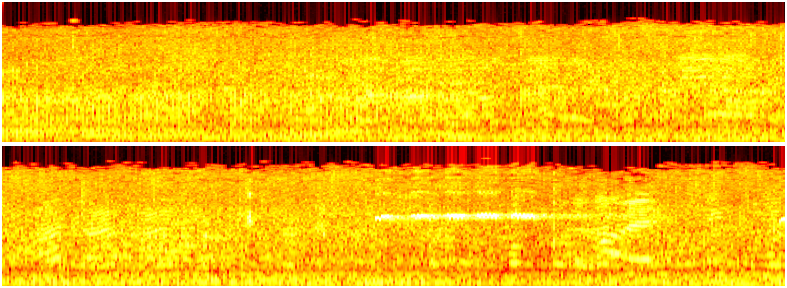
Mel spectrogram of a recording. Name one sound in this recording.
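A crowd of men and women chatters outdoors in a busy street.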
